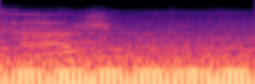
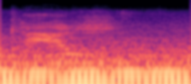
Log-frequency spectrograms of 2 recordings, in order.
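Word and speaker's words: Kaş: Today I'm going to take you on a boat tour off the coast of Kaj, spelled K-A-S with a funny kind of S in Turkey, but it's pronounced J, so Kaj.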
